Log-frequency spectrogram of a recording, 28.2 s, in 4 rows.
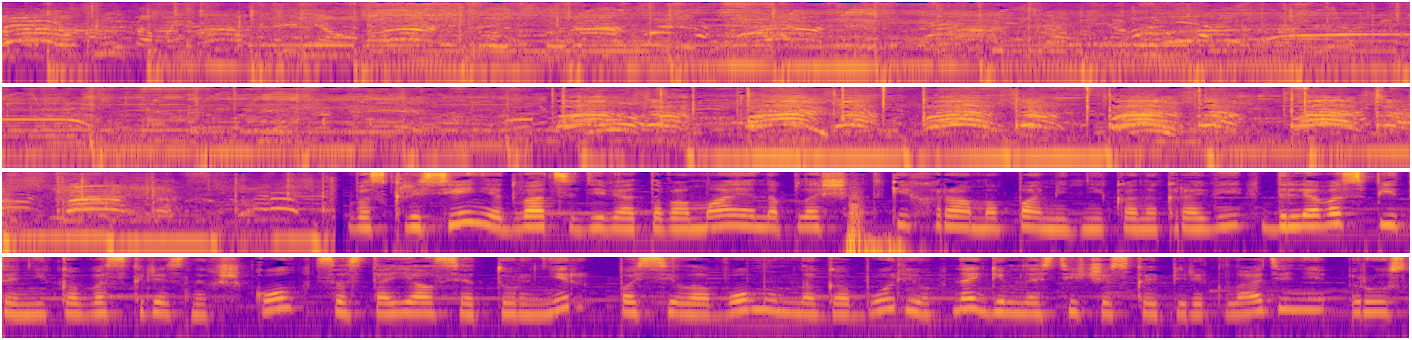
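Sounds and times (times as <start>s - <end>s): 
fans cheering at outdoor sports ground: 0.0s - 15.8s
speech: 15.9s - 28.1s.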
